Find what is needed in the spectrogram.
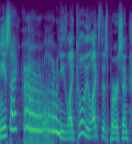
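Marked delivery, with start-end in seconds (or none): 0.5-1.1 very high little critter grumble; creature grumble. Retold or imitated. Fizzgig grumbles happily at Kira, very high creature grumble. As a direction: grumble contentedly like a pet. Furball purrs at her.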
